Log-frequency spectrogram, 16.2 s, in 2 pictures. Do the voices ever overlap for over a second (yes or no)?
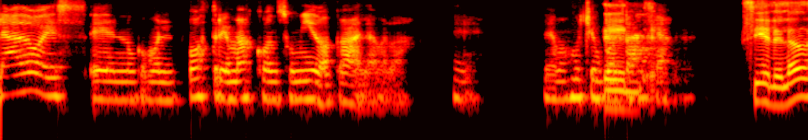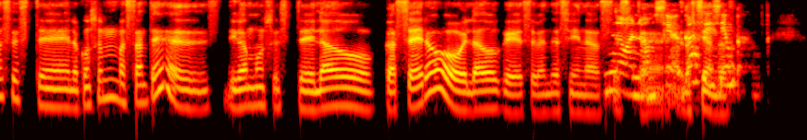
yes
